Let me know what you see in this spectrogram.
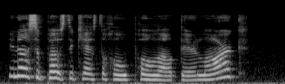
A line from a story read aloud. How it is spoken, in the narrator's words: Rain called out with a pained expression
